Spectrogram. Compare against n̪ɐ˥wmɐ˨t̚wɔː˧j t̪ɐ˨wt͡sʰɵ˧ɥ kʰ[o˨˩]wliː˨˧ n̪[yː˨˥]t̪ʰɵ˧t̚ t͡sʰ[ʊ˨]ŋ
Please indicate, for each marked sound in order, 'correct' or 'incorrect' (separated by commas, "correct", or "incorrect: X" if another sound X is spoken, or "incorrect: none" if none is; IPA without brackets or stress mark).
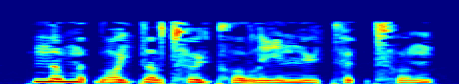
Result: correct, correct, incorrect: ʊ˨˥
